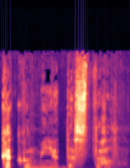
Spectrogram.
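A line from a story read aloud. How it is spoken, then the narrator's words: Muttered under breath. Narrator (Russian): пробормотала Алиса себе под нос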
